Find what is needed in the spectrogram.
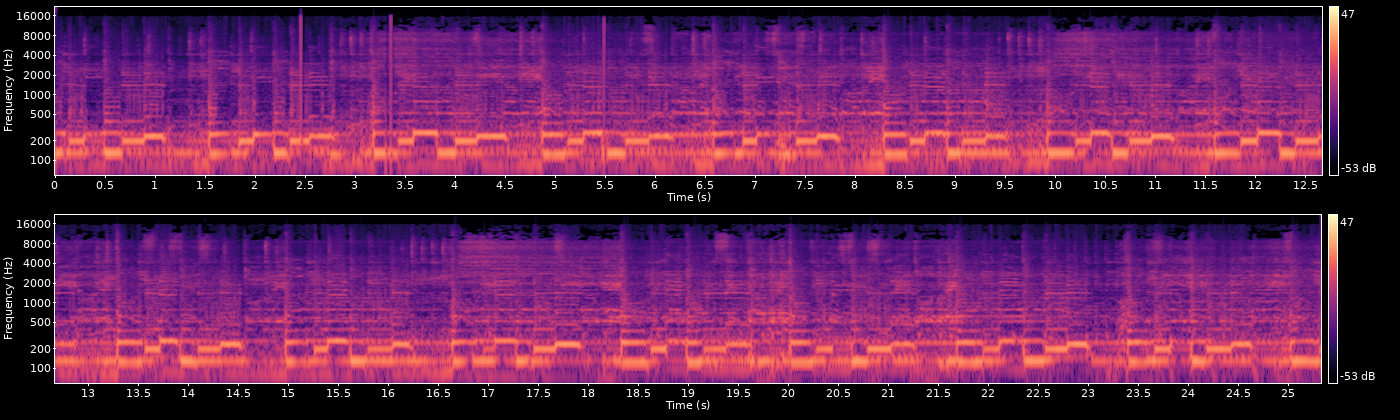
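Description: Electric bass played fingerstyle in a fast, busy metal riff: a repeating pattern of low notes, with drums in the mix of the backing song.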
